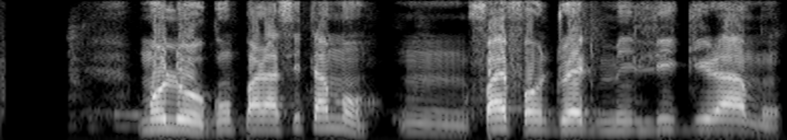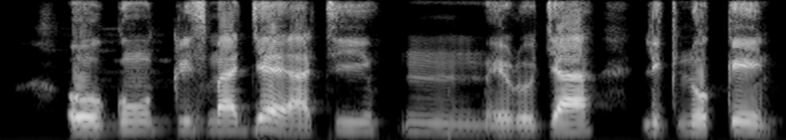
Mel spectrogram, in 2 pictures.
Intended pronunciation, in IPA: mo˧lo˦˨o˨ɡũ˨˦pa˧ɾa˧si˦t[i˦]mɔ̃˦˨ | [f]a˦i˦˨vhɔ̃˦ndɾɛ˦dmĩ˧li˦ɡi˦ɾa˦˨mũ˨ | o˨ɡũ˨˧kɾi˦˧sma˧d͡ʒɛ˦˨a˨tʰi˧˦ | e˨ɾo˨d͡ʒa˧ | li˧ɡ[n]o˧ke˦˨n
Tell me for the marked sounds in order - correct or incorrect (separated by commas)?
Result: incorrect, correct, correct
